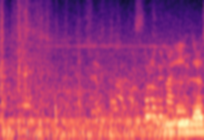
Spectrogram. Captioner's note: background chatting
